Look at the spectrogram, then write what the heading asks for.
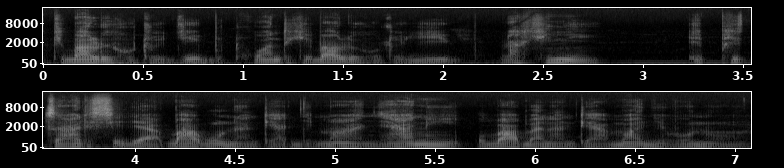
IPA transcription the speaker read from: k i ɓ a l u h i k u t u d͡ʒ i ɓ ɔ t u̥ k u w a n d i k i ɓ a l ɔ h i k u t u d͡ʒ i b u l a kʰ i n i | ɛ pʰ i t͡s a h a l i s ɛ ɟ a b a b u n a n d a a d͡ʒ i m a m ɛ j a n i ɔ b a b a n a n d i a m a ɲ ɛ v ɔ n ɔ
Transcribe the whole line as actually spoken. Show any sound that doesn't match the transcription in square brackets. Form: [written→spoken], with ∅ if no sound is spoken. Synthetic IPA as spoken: k i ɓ a l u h i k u t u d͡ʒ i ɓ [ɔ→u] t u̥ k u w a n d i k i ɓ a l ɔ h i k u t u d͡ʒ i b u l a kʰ i n i | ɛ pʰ i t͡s a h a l i s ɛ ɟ a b a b u n a n d [a→i] a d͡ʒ i m a [m→ɲ] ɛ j a n i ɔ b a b a n a n d i a m a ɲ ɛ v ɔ n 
